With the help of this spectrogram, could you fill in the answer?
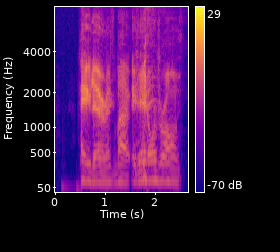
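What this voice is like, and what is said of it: Imitates another person's voice. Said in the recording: “your best impression of him ... that Southern Louisiana accent”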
